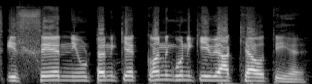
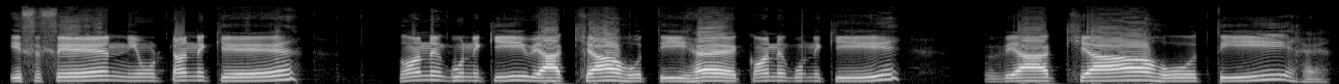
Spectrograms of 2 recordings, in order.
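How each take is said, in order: First: Said in the usual way. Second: Very slow, drawn-out dictation. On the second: Shown as a demonstration. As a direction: stretch each phrase out for note-takers, pausing between phrases. Dictating for students to write. (धीरे-धीरे, खींचकर लिखवाते हुए)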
